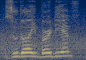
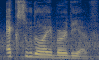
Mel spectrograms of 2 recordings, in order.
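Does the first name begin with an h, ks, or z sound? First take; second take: z; ks. First: The first name begins with a z sound. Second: The first name begins with a ks sound. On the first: "Almost true, but my name began with a H" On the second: "the second one"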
